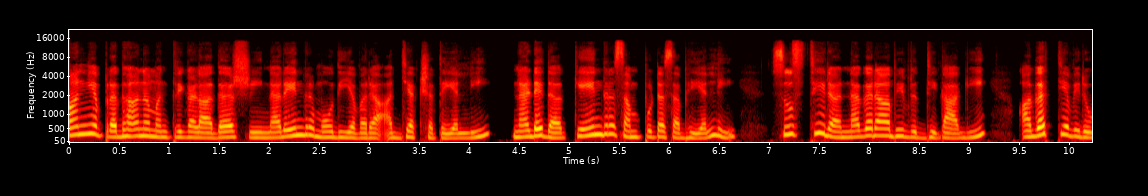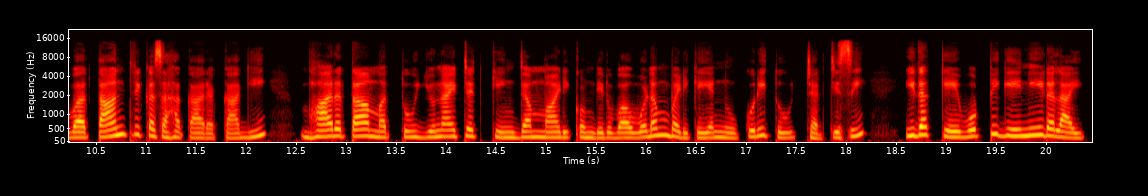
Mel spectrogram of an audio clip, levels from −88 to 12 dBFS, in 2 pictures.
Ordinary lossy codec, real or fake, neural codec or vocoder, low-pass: AAC, 64 kbps; fake; autoencoder, 48 kHz, 32 numbers a frame, DAC-VAE, trained on Japanese speech; 14.4 kHz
